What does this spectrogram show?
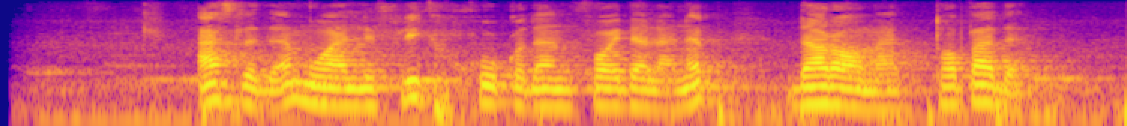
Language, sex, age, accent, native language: Uzbek, male, 18-24, Farg'ona, Uzbek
